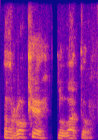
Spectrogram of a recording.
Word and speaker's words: Roque Lobato: Is that how you pronounce it? – Roque Lobato, yes.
